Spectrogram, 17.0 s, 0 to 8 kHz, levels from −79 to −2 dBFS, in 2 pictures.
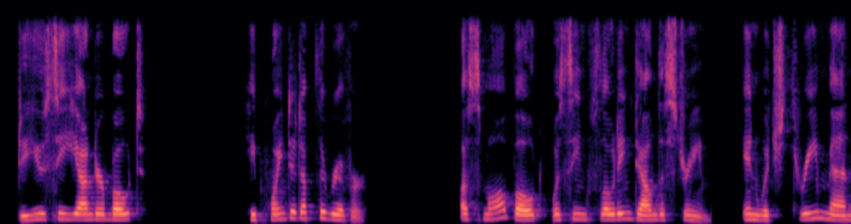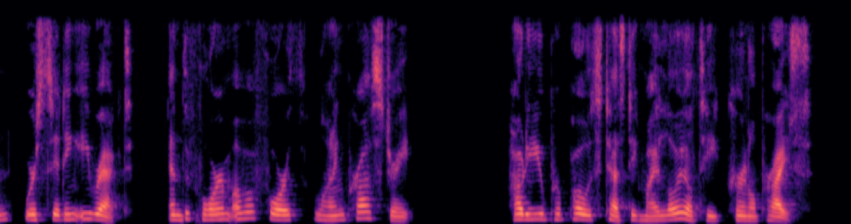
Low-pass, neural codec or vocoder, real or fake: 7.2 kHz; none; real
